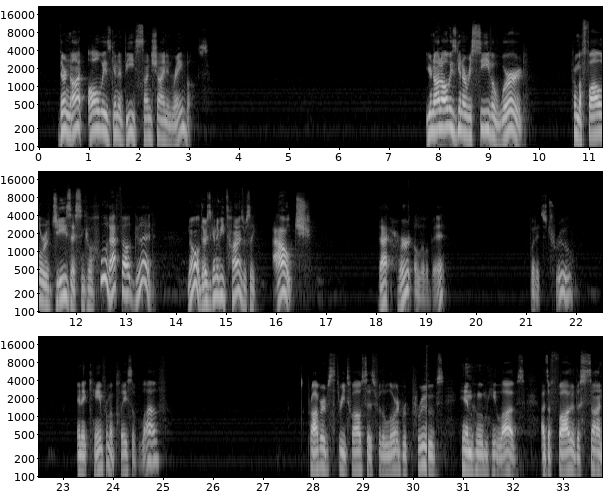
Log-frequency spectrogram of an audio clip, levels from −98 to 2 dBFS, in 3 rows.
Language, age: English, 30-49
